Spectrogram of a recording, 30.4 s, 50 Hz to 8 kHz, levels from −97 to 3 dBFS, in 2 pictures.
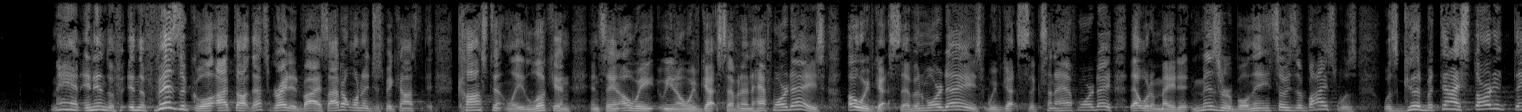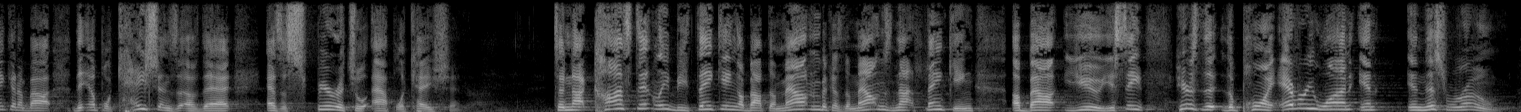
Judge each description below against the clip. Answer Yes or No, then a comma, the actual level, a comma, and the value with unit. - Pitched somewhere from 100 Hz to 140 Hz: No, medium, 185 Hz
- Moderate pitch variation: No, wide, 6.7 semitones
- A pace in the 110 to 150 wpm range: No, fast, 205 wpm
